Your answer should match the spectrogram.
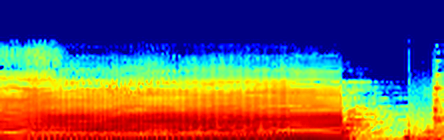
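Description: Handheld canned air horns blown in one long, steady blast of about three and a half seconds. The blast starts with a brief dip in pitch and fades out near the end, signalling the start of a timed competition.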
